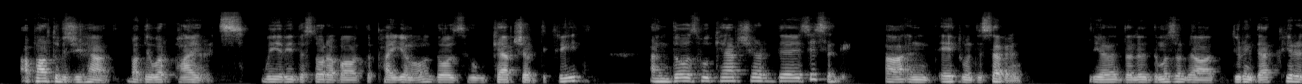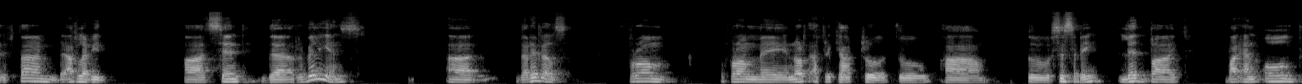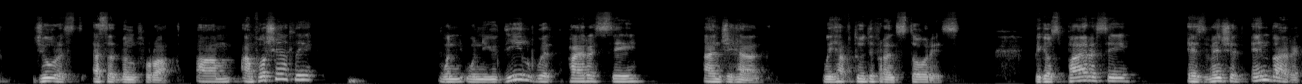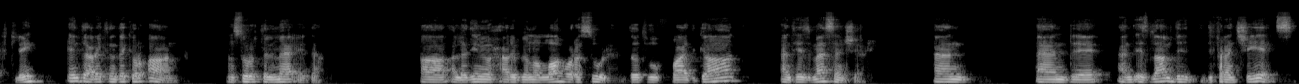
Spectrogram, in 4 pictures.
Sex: male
